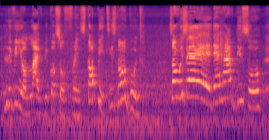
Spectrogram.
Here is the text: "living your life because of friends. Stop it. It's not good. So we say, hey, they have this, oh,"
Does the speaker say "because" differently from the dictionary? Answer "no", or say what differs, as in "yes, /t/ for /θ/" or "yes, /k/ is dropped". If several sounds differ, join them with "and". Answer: yes, /s/ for /z/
